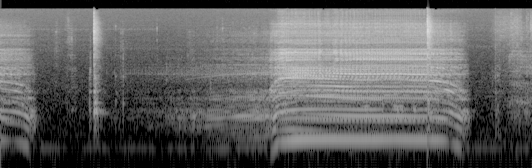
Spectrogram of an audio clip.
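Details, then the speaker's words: Small fan in an old German-made mini dehumidifier spins up to a steady whirring hum with a faint rough edge, then winds down; suspected dodgy, dry bearing, likely clogged with hair, fluff and dust, to be cleaned and oiled. "that's just a dodgy bearing in that fan I think so I'm gonna give it an oiler"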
